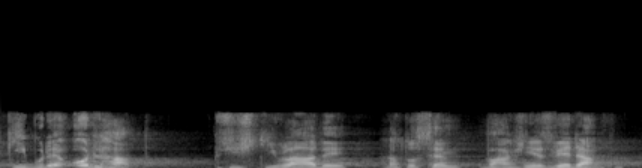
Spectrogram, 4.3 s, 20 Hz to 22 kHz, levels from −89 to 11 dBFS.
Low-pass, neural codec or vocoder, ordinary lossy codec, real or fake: 7.2 kHz; none; AAC, 32 kbps; real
